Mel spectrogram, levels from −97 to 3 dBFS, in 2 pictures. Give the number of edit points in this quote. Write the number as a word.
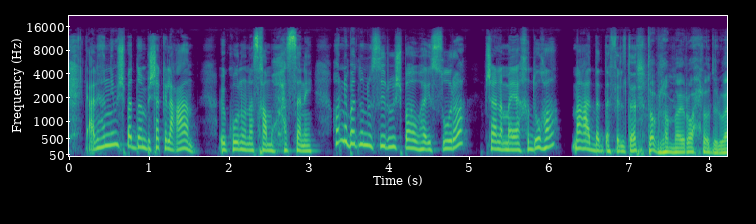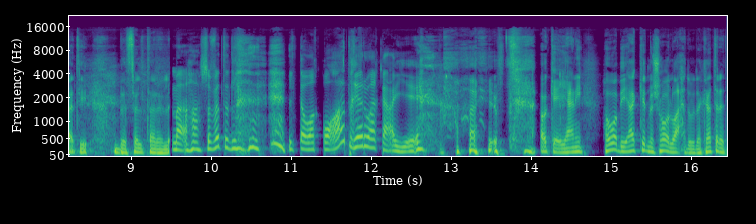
one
